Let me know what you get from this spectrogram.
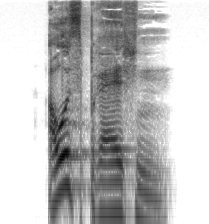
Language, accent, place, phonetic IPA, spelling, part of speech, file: German, Germany, Berlin, [ˈaʊ̯sˌbʁɛːçn̩], ausbrächen, verb, De-ausbrächen.ogg
- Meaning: first/third-person plural dependent subjunctive II of ausbrechen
